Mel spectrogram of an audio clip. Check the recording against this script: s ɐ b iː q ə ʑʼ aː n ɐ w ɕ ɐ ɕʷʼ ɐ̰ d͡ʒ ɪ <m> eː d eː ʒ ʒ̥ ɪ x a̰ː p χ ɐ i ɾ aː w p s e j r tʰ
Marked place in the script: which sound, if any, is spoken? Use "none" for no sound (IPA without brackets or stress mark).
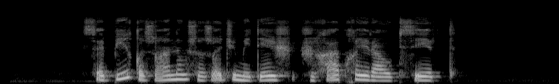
m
